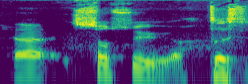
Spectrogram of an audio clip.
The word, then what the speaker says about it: Saussure: It's saussure. Yeah, that's the French way of saying it. Ferdinand de Saussure. Exactly. You have to say it like you ate an oyster and it disagreed with you.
